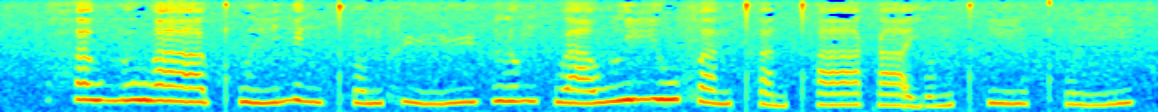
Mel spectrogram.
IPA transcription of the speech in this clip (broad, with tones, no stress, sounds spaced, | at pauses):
h ɐ˧ w n̪ o˧ w aː˨ kʷʰ iː˨˥ n̪ ɪ˨˧ ŋ t̪ʰ ʊ˨˥ ŋ f yː˨˥ | l ʊ˧ ŋ kʷ aː˨˥ w l iː˥ w f ɐ˨˧ ŋ t̪ʰ ɐ˨˩ n t̪ʰ aː˨ k aː˨˩ j ʊ˨˥ ŋ t̪ʰ iː˨˧ kʷʰ iː˨˥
